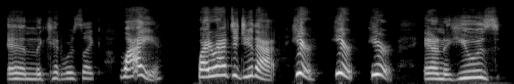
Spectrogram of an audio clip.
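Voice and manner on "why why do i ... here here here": put-on higher, louder whiny kid voice; high-pitched fake voice. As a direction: whine it like a bratty ten-year-old. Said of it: "using a very high-pitched fake voice".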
